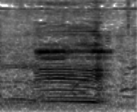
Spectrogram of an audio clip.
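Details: Qurbani bull offered for sale at Ambari cattle market in Dinajpur, Bangladesh, moos in a long drawn-out harmonic call of about a second and a half, rising slightly then fading, while buyers and sellers haggle nearby.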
